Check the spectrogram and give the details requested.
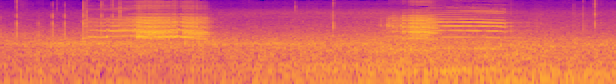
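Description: Red-tailed black cockatoo giving two harsh, grating, rolling calls about a second and a half apart over a steady background hiss.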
